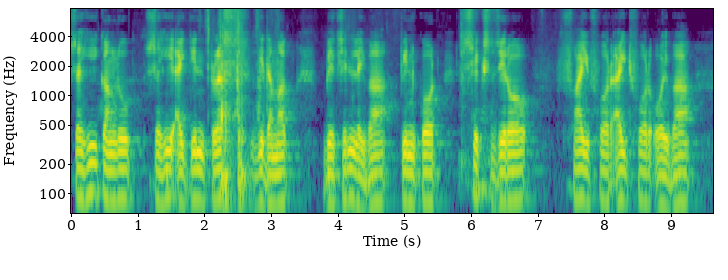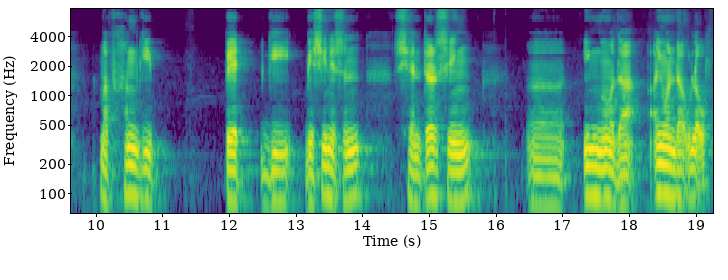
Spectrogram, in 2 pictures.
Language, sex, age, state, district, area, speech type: Manipuri, male, 60+, Manipur, Churachandpur, urban, read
